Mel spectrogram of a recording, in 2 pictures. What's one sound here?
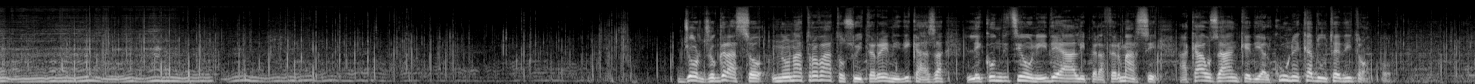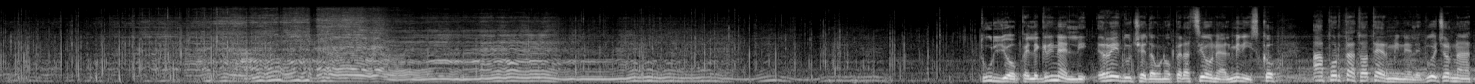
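A dirt bike engine revs hard and whines, rising and falling, sometimes distant and sometimes close.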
